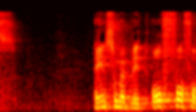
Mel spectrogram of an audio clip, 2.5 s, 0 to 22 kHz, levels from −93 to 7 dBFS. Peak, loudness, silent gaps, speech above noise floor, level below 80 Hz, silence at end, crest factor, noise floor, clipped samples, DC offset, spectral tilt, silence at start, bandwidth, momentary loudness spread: -8 dBFS; -24 LUFS; none; 44 dB; -72 dBFS; 0 s; 18 dB; -67 dBFS; under 0.1%; under 0.1%; -4.5 dB/octave; 0 s; 14 kHz; 14 LU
